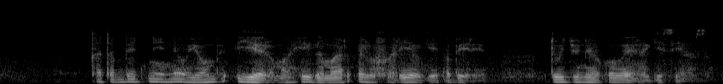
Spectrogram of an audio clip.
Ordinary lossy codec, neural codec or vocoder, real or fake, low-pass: AAC, 24 kbps; none; real; 5.4 kHz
